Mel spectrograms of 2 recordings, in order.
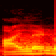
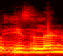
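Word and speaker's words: island: द्वीप समूह, आइलैंड उसको, अरे सुनो तो, ये एस, इसको इज लैंड मत पढ़ना, आइलैंड होता है, एस साइलेंट होता है।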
